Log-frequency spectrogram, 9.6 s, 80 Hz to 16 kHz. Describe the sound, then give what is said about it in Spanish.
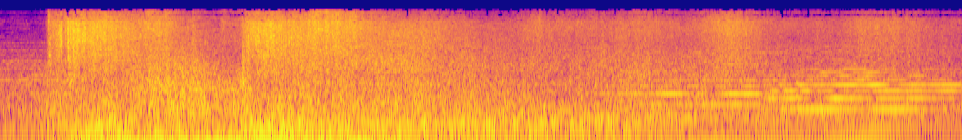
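A deep, loud blast from an airliner exploding in mid-air at 14,000 feet over the Atlantic with passengers aboard. The roar starts shortly after the opening, swells into a second surge near the middle, and then rolls on as a sustained rumble with no voices. “El TWA-800 estalla con sus pasajeros en el aire.”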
